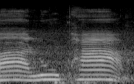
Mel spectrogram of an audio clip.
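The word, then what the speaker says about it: รูปภาพ: ที่ 6 นะ คะ รูป ภาพ อ่าน ว่า ลูก ภาพ นะ คะ คำ ว่า ลูก เป็น อ่า คำ ที่ อยู่ ใน แม่ กบ ด้วย นะ คะ เพราะ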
